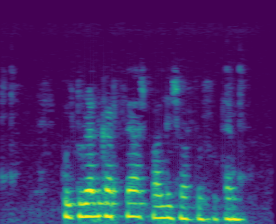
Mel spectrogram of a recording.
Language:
Basque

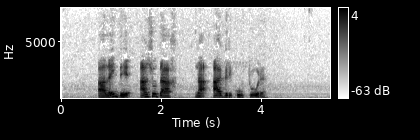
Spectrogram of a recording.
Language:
Portuguese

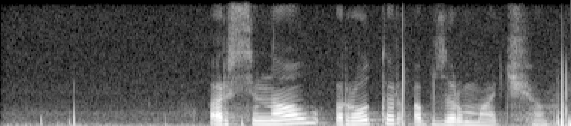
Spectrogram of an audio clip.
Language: Russian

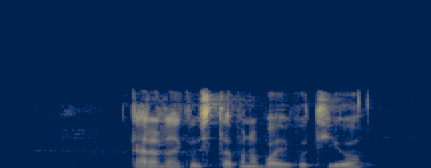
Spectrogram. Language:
Nepali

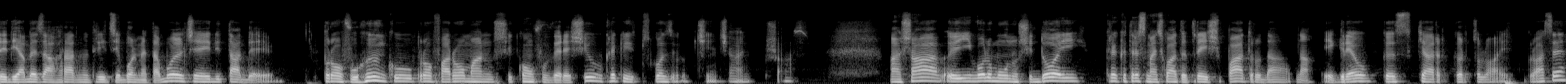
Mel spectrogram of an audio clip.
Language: Romanian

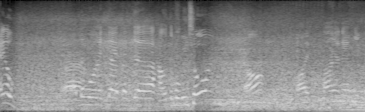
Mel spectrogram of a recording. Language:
Vietnamese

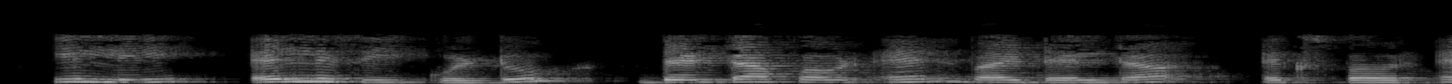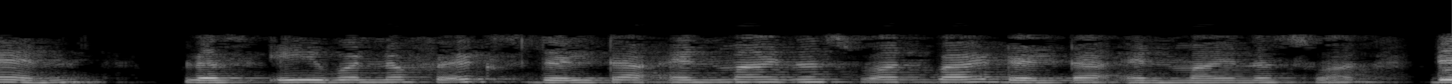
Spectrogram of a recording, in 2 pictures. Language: Kannada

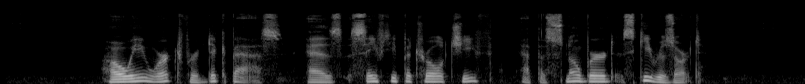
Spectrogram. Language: English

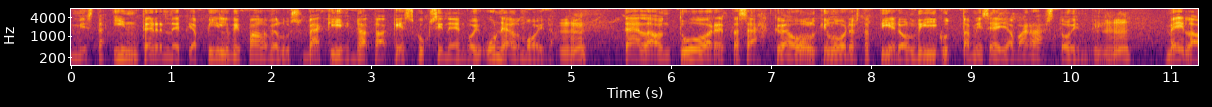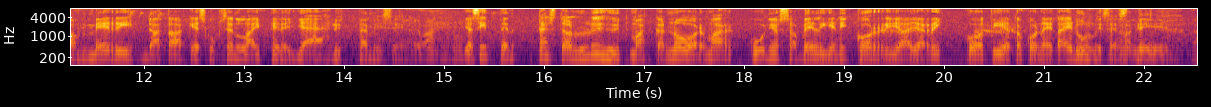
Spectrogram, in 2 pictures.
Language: Finnish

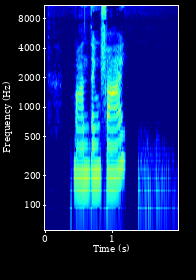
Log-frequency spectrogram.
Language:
Cantonese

